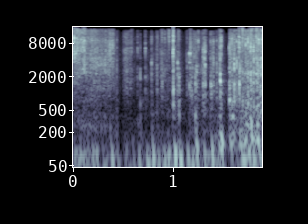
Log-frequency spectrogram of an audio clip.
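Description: Trading cards rustle and crackle in a dense run of dry, papery scratches and flicks that continue without pause for about two seconds, with no voices.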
